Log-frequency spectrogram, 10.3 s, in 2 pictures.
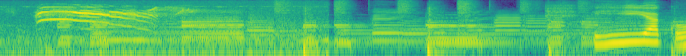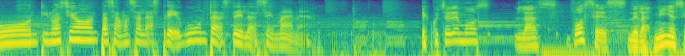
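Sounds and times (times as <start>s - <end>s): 
chimango caracara screeching while hunting pigeons: 0.2s - 1.6s
speech: 4.4s - 7.8s, 8.4s - 10.2s.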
